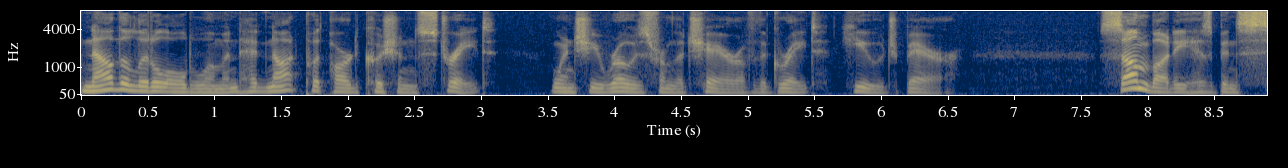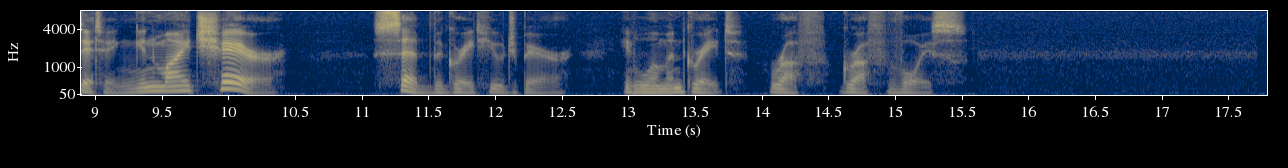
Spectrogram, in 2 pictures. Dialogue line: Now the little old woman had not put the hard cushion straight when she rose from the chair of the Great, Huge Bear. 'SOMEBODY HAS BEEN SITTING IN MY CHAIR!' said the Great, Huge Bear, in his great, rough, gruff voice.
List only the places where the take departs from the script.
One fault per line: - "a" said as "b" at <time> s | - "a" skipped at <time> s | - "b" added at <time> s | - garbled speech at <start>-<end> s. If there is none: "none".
- "the" skipped at 1.9 s
- "his" said as "woman" at 13.1 s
